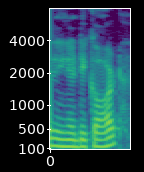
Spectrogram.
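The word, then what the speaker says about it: René Descartes: फ्रेंच philosopher और mathematician रिने डीकार्ट आया इसके नेम में साइलेंट है इसको रीड करेंगे रिने डि काड उसने अलजेब्रिक मेथड जो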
